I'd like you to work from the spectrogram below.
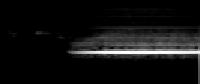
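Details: White's thrush, also called tiger thrush: one long, steady, thin whistle on a single pitch. It lasts close to a second, swells in gently and fades at the end, with a quiet background.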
